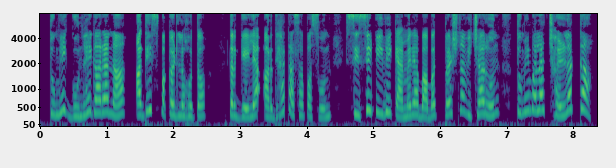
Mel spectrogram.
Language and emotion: Marathi, angry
